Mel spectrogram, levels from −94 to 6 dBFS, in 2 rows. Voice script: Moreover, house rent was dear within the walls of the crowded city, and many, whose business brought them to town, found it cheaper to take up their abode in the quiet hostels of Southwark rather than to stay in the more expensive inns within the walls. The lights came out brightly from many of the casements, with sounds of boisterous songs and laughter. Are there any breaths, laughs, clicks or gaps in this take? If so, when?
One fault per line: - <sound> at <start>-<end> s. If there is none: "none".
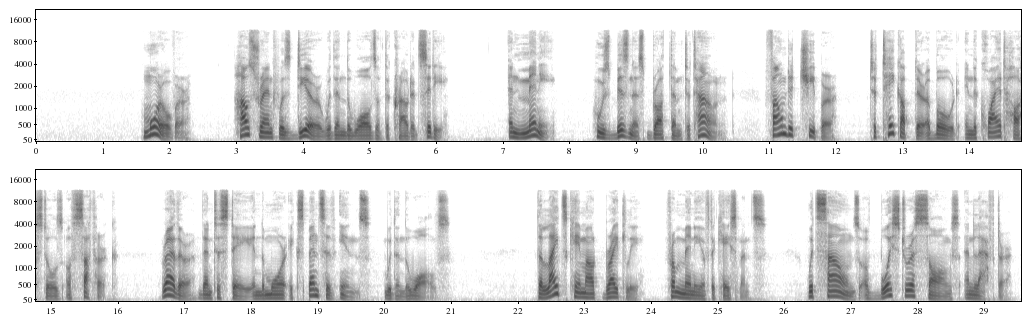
none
